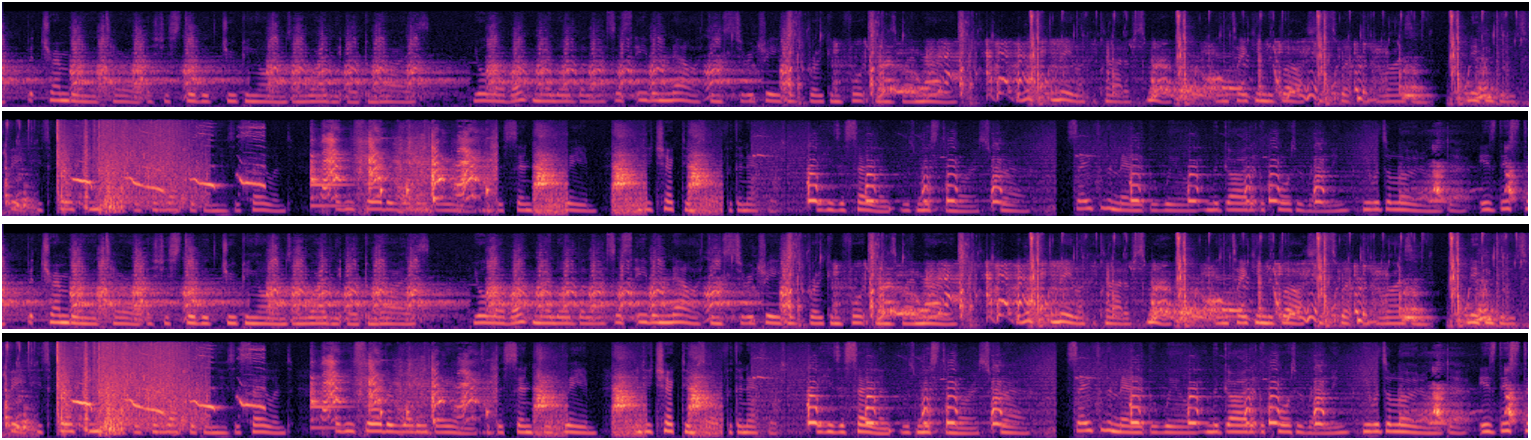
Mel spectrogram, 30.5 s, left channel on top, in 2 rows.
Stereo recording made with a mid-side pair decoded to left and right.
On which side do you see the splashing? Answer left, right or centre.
right.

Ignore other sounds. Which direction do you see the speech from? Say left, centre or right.
right.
